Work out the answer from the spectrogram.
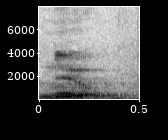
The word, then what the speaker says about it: GNU: for countless wordplays because according to the dictionary the g is silent and it's pronounced new so every time you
